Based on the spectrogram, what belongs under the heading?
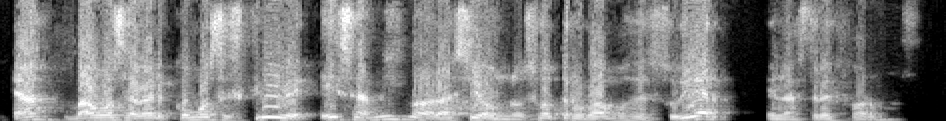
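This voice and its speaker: A man teaching a grade-school English lesson, patiently explaining grammar and modeling English sentences slowly. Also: mid-range voice, husky, poor audio. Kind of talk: online class explanation.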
